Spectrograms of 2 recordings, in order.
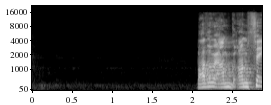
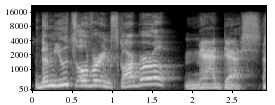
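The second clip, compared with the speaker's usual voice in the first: imitated Toronto slang accent, pitched higher; 6 semitones higher than usual. Streamer mimicking the Toronto clip for chat, playful Toronto accent. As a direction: put on a high-pitched mock Toronto accent.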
